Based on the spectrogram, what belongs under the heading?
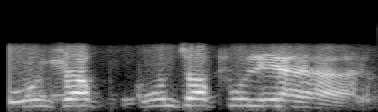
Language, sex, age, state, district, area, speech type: Maithili, male, 60+, Bihar, Araria, rural, conversation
